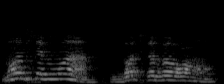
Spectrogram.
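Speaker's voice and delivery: a lady struggling with her French; halting French. A narrator's reading. A woman demands a warrant in halting French. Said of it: "Hugo's vocabulary failed her".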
